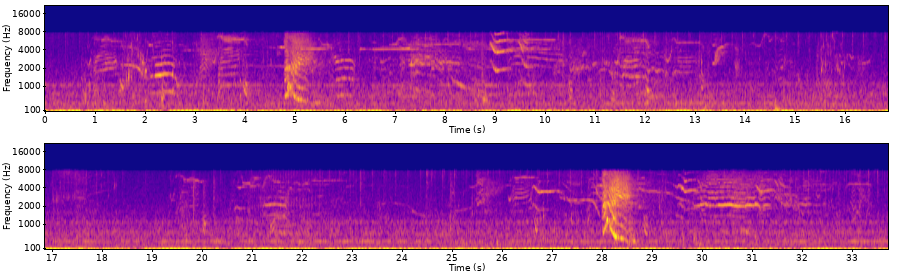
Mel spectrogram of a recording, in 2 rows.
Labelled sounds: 0.8	4.3	killer whale, southern Alaska resident, 1.1 to 8.0 kHz
4.7	10.5	killer whale, southern Alaska resident, 0.23 to 8.0 kHz
11.5	12.2	killer whale, southern Alaska resident, 1.0 to 8.0 kHz
12.5	13.2	killer whale, southern Alaska resident, 1.2 to 8.0 kHz
17.0	18.3	killer whale, southern Alaska resident, 2.1 to 8.0 kHz
19.5	20.1	killer whale, southern Alaska resident, 1.2 to 7.1 kHz
20.6	22.9	killer whale, southern Alaska resident, 1.6 to 8.0 kHz
23.5	24.6	killer whale, southern Alaska resident, 1.4 to 4.8 kHz
25.3	32.1	killer whale, southern Alaska resident, 0.28 to 8.0 kHz
32.8	33.5	killer whale, southern Alaska resident, 1.2 to 7.9 kHz

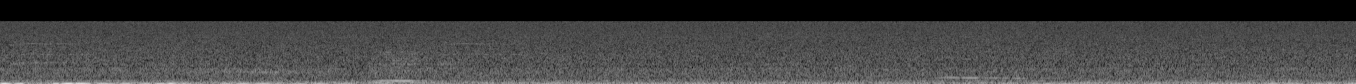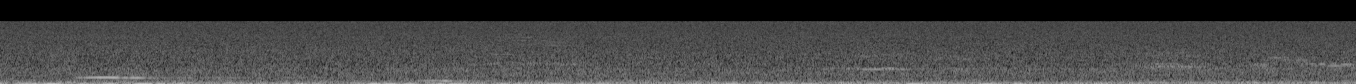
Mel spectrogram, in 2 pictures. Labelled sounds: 0.2	0.6	humpback whale, 2.5 to 2.7 kHz
26.6	27.1	humpback whale, 0.83 to 0.99 kHz

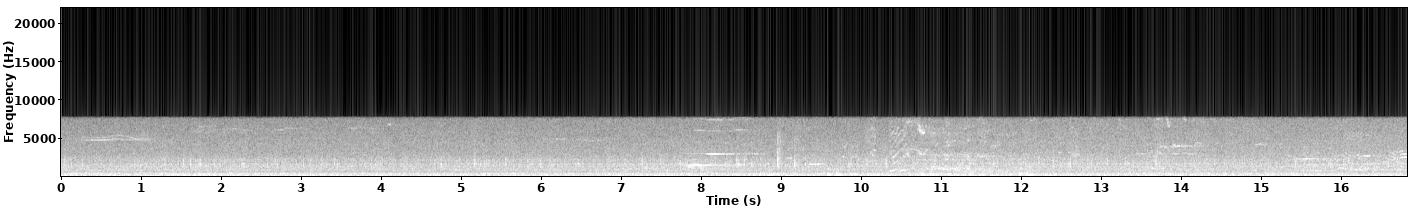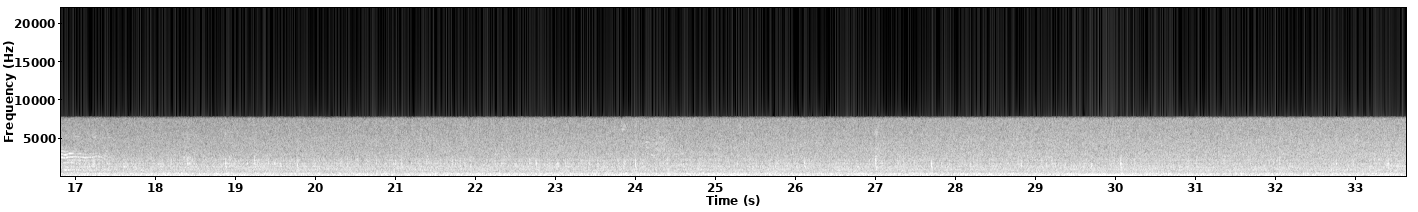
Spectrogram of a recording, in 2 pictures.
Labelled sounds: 0.3	0.6	killer whale, Bigg's (transient), 5.1 to 5.2 kHz
13.7	14.2	killer whale, Bigg's (transient), 3.9 to 4.0 kHz
15.4	15.7	killer whale, Bigg's (transient), 2.3 to 2.4 kHz
16.9	17.3	killer whale, Bigg's (transient), 2.5 to 2.6 kHz

